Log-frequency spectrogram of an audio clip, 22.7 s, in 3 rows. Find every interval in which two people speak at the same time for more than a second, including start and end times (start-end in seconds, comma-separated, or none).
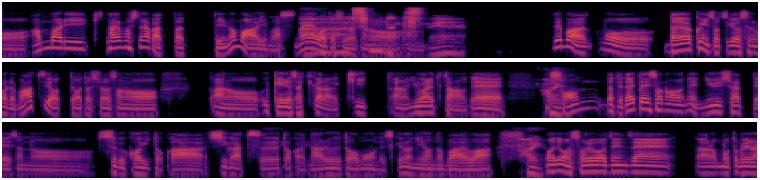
2.9-4.2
